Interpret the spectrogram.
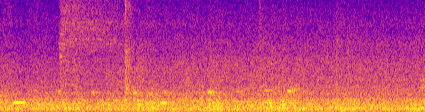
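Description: Steady running noise of a Hojo Railway diesel railcar heard from inside the car, with a few faint clicks and brief high wheel squeals as it takes a sharp right-hand curve.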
